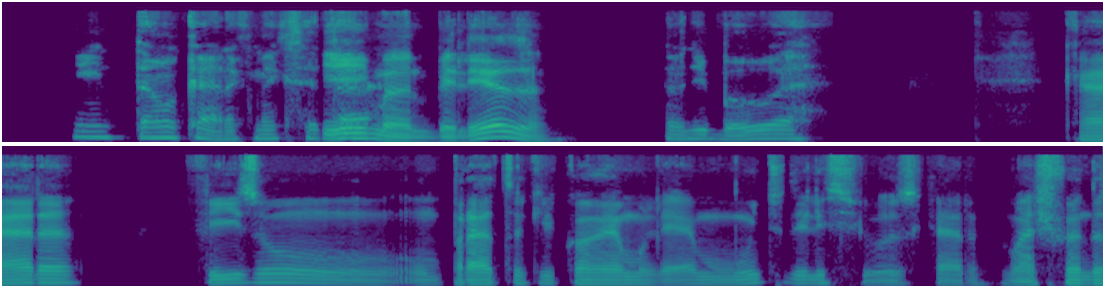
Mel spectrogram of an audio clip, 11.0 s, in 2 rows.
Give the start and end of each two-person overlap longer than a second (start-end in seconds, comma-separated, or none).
none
